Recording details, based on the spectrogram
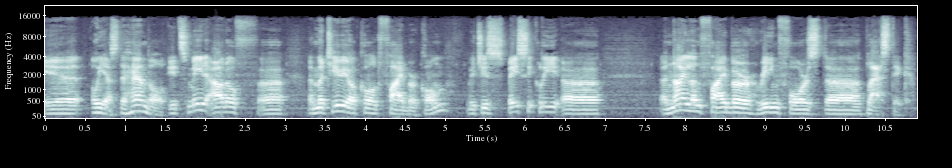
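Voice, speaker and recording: Young Hungarian man, lively careful English. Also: medium pitch. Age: young adult. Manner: careful, halting English with restarts. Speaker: guest reviewer. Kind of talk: product review. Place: indoors, small room with patterned wall.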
